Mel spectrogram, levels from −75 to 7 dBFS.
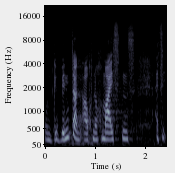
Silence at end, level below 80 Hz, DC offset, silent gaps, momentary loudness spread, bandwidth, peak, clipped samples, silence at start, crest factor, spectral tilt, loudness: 0.05 s; -74 dBFS; under 0.1%; none; 16 LU; 14.5 kHz; -10 dBFS; under 0.1%; 0 s; 24 dB; -4 dB/octave; -31 LUFS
